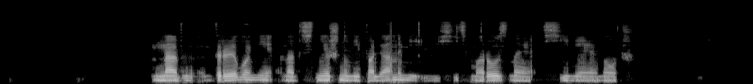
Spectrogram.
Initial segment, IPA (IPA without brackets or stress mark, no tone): n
